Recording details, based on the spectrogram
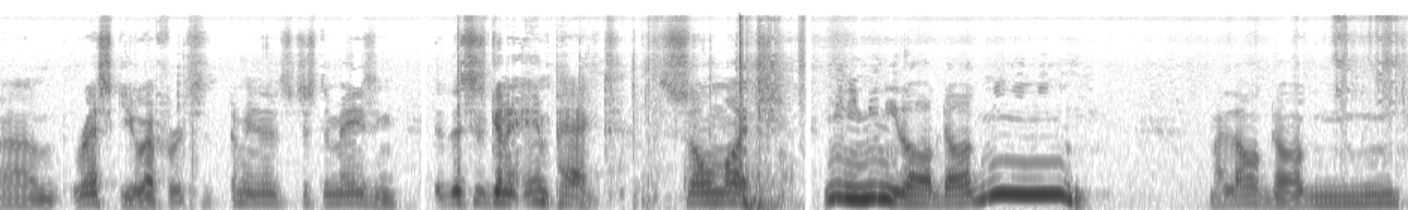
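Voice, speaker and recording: Over light background noise, a man with a fairly high pitch speaks at a fairly slow pace with lively intonation. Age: 40s. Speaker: YouTuber and drone hobbyist; YouTuber. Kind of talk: unscripted commentary video. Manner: animated. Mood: frustrated, concerned. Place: forest.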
